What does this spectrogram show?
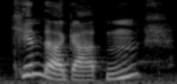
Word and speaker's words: Kindergarten: ones and that is kindergarten in German we pronounce it kindergarten and it literally means Children's Garden and even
